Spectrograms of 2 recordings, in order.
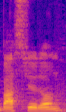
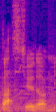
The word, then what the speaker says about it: Bastiodon: Bastiodon. Yeah, that's how you say it. Bastiodon.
